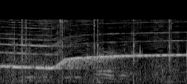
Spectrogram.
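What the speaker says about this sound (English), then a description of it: "Who's got the goddamn siren on, dude?" A police siren wails at a scene crowded with officers and sheriff's deputies, a loud close tone rising and holding, with a person talking over it.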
